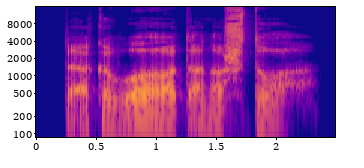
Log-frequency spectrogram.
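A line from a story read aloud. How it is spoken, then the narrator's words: Mumbling. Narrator (Russian): пробормотал он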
